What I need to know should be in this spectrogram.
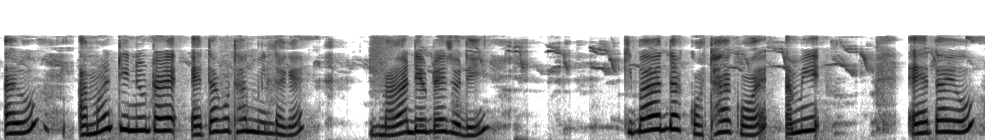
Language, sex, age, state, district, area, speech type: Assamese, female, 30-45, Assam, Lakhimpur, rural, spontaneous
